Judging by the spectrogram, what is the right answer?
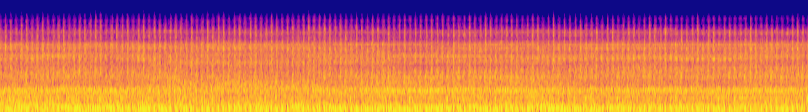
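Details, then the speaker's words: Cub Cadet mower with a single-cylinder big-bore engine running: a harsh, rapid hammering chatter of about three beats a second over the thump, as the cracked block flexes open and closed. The motor is scrap. "I kind of want to start it up so you can actually see the force that's being put on this block, and it's literally separating these two pieces of metal."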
